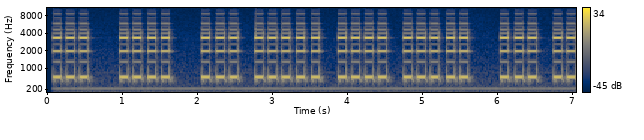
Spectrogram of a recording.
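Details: Loud bursts of rapid high-pitched electronic alarm tones, repeating about twice every few seconds over a steady hum: a sound-effects-library hospital heart monitor alarm for ventricular fibrillation.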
